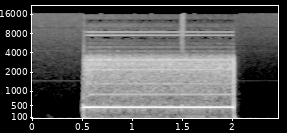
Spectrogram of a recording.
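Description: A telephone line ringing as a call is placed: one steady, mid-pitched ringback tone lasting about a second and a half, loud and alone, with silence before and after.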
